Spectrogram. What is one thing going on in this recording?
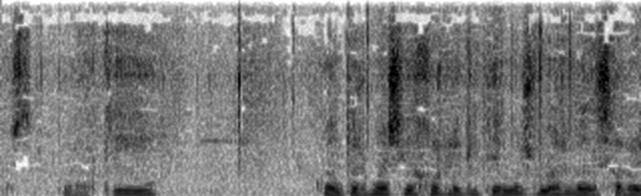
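Leaves rustle as a hand brushes a plant.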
